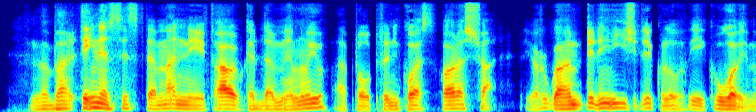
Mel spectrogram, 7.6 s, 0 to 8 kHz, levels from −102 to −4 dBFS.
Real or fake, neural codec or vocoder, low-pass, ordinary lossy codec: fake; codec, 16 kHz in and 24 kHz out, 0.4 kbps, LongCat-Audio-Codec, four codebook decoder; 7.2 kHz; AAC, 48 kbps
